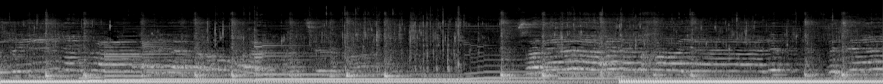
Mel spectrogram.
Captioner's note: sound of water falling in the basin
